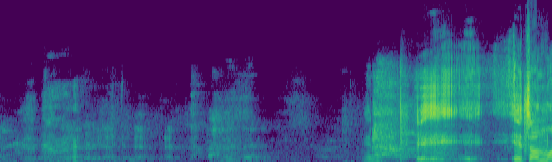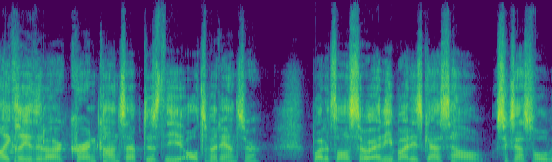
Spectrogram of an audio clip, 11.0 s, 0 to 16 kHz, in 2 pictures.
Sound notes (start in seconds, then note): 3.7 voiceover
